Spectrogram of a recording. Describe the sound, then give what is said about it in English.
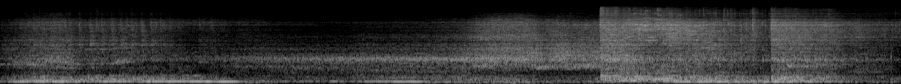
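A car with a stunt driver crashes into a wall: engine noise rumbles and builds, then a sudden loud crunching impact bursts out, followed by sustained harsh noise. “I'm going to show you this crash.”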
